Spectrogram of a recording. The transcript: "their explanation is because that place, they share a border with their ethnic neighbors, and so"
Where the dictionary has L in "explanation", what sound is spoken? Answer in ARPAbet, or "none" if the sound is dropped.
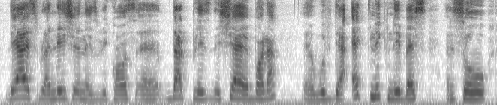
L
